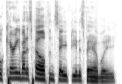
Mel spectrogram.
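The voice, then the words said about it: Mocking Twitter troll voice. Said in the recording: “That's my Twitter troll voice.”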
